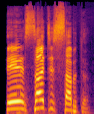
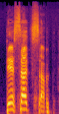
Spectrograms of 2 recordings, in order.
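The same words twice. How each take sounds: First: देशज शब्द drawn out slowly, each syllable held; slow drilled answer. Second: Said in the usual way. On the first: Shown as a demonstration. Teacher drilling class, says देशज शब्द very slowly. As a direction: spell it out slowly so the class repeats. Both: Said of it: "फिर से बोलिएगा".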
